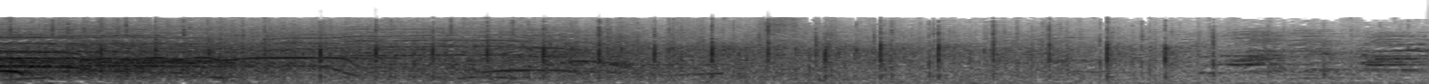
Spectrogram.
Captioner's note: applause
